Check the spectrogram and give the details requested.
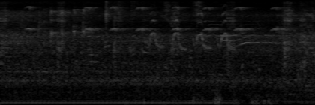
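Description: Birds chirping in short, quick calls over a steady low hum and outdoor background noise, with a few dull thumps about three seconds in.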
